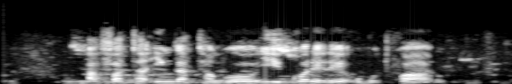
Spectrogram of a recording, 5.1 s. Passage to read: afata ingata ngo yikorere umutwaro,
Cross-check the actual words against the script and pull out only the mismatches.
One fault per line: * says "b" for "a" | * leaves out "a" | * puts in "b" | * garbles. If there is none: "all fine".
all fine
